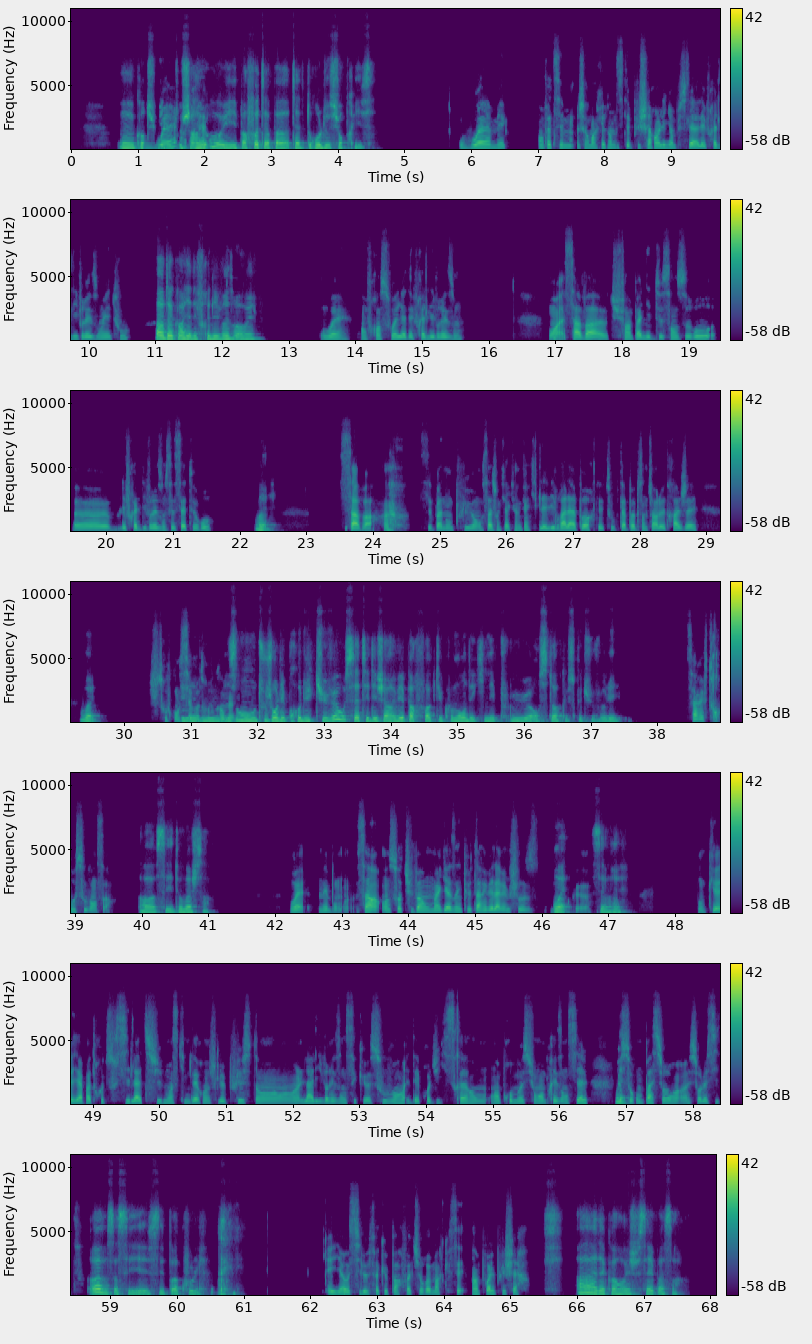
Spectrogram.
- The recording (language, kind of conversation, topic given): French, unstructured, Quelle est votre relation avec les achats en ligne et quel est leur impact sur vos habitudes ?
- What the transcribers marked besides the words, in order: tapping; other background noise; gasp; stressed: "trop"; drawn out: "dans"; chuckle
